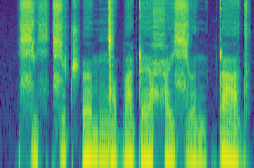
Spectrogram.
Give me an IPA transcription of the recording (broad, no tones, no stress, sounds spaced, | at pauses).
ɕ e ç t͡ɕ ə t͡ʃʼ œ m ŋ͡ǀ ɒ b a ʈ ɛ ħ e ɕ ə n | ʈ a d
